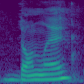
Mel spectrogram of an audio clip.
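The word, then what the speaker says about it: ndolé: I would say the number one, you ask somebody, this my favorite, is donle. It's spelled N as Nancy, Dole.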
